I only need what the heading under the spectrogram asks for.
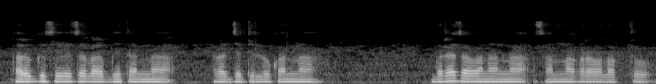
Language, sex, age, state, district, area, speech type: Marathi, male, 45-60, Maharashtra, Akola, urban, spontaneous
